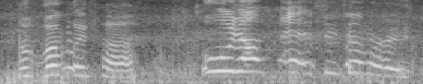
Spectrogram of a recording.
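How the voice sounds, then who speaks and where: A woman vlogging outdoors on her phone, excitedly reading out bus fleet numbers and number plates in a casual chatty way. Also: very high voice, moderate pace. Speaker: transport enthusiast vlogger. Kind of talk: casual spotting commentary. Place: outdoors by streets and bus stops. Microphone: handheld phone. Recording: noisy outdoor phone recording. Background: traffic and street noise.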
